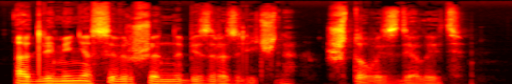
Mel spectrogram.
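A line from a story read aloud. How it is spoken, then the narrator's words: Calm reply. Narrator (Russian): спокойно ответила Мэри Лу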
